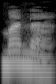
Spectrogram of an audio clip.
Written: mana

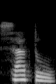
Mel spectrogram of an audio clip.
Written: satu

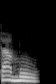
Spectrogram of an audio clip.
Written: tamu

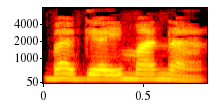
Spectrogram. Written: bagaimana

